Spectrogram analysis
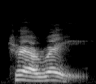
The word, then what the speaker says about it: Traore: So they pronounce it Traore.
